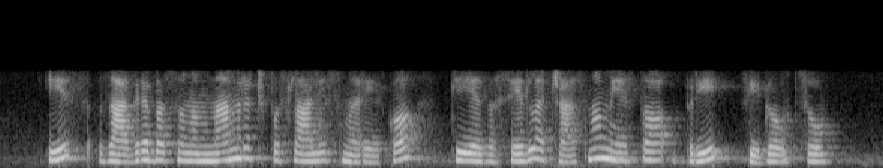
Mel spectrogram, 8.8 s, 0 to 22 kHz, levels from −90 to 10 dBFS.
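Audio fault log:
Throughout: AMR narrowband mobile codec. The speech sits in a telephone band with nothing above about 3.8 kHz, so it sounds boxed-in and dull, with sibilants smeared. The bitrate is around 10.2 kbps, near the top of AMR-NB's range, and the damage is plainly audible: the codec rebuilds each 20 ms frame from a vocal-tract model fed by a handful of pulses, which leaves the voice with a buzzy, synthetic edge.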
